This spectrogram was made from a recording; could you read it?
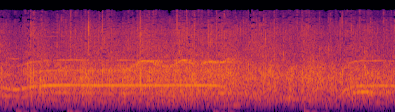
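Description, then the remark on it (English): A crowd applauds steadily, a dense, even wash of clapping that holds at full strength for the whole stretch, with a few faint whistles or tonal whoops riding over it. “We'd like to thank everyone for having us all the way over, and we'd like you, the audience, to give yourself a round of applause.”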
